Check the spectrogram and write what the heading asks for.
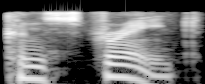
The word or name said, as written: constraint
